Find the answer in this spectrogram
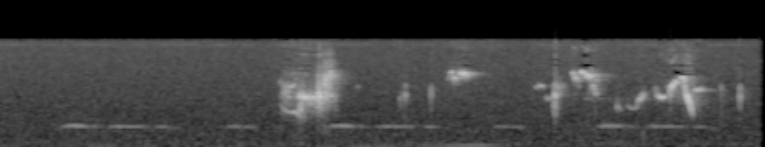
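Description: A budgerigar gives robot-like electronic chirps and warbles, mimicking a droid's beeps over a faint low hum.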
